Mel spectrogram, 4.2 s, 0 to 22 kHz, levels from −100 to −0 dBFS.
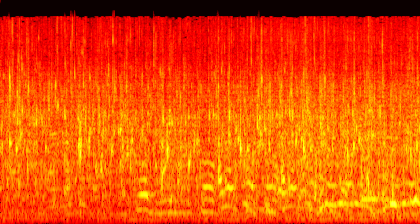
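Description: At 2.64 s a doubled audio track begins and runs to the end. A second, full-band copy of the sound enters abruptly, trailing the original by around 0.7 s. It is roughly as loud as the original. The copy carries no decay or room colour, so it does not read as an echo. From there on, sounds are heard twice, cleanly stacked. The likely cause is a second capture through a slower path, or two out-of-step copies left in an edit.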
